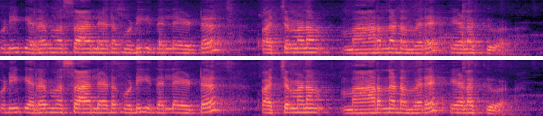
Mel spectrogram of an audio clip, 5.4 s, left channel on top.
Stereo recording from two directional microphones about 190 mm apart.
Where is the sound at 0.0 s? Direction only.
55° right (ahead or behind).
